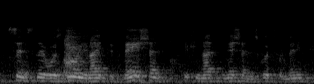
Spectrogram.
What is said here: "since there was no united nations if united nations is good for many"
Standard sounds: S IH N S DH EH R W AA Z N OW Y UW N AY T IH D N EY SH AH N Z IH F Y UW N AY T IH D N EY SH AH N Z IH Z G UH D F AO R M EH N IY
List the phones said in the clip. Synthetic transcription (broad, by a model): S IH N S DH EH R W AA Z N OW Y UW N AY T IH D N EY SH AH N IH F Y UW N AY T IH D N EY SH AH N IH Z G UH D F AO R M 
